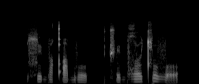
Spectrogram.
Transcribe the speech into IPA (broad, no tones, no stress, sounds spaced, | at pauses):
ɬ y b e qʼ æ b u | t͡ʃʼ y b ʁ u cʰ u v o̰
